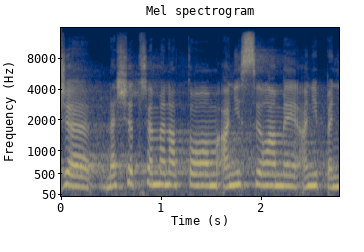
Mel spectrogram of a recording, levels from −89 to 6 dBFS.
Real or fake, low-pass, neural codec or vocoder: real; 14.4 kHz; none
